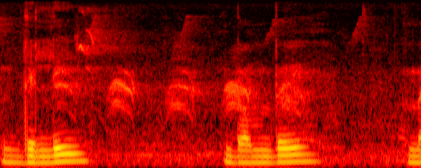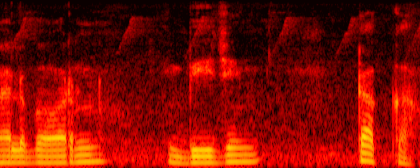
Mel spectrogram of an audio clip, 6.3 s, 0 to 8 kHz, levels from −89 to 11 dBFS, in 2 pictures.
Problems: none marked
